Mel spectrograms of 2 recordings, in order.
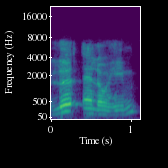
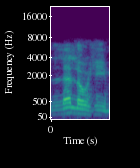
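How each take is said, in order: First: The prefix is said as its own syllable. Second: The prefix merges into the following vowel. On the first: The speaker calls it wrong. "you do not get le Elohim" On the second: The speaker calls it right. "but you get l'Elohim"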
